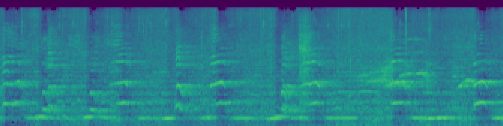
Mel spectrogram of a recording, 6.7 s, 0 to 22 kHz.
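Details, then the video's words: A Siamang (Symphalangus syndactylus) at Tennoji Zoo, Osaka, Japan, on 2 May 2022 gives loud, hooting calls that rise and fall in quick, repeated bursts. "【鳴き声】フクロテナガザル 22.05.02 天王寺動物園 4k動画 Siamang"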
